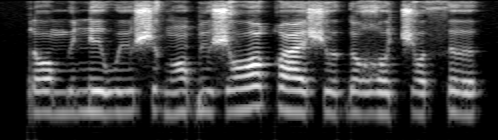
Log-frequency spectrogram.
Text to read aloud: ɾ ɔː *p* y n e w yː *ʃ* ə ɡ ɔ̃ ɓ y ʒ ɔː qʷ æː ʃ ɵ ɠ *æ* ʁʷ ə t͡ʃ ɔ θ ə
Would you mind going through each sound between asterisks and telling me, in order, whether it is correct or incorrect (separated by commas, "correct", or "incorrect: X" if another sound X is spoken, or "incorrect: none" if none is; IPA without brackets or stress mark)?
incorrect: m, correct, incorrect: ə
